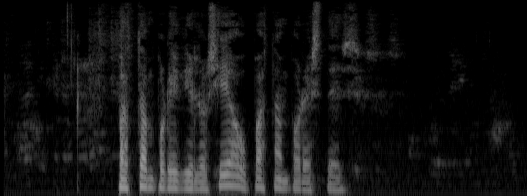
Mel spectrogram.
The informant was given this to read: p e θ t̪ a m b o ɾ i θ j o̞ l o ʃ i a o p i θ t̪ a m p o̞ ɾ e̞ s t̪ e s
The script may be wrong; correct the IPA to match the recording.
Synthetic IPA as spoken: p a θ t̪ a m p o ɾ i ð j o̞ l o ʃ i a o p a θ t̪ a m p o̞ ɾ e̞ s t̪ e s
